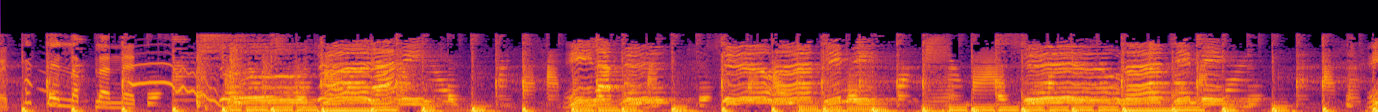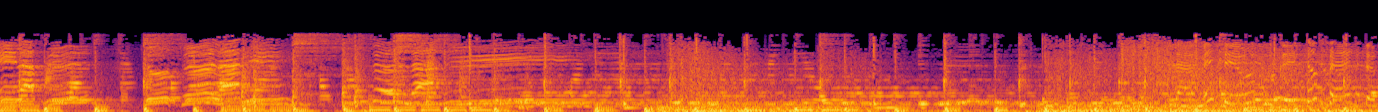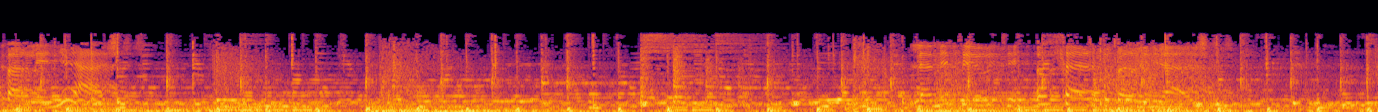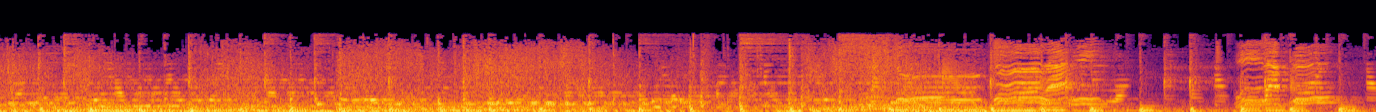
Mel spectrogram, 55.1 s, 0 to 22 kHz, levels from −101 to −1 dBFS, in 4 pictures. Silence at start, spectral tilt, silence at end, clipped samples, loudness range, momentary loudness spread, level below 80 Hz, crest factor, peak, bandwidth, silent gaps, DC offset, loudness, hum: 0 s; -5 dB/octave; 0 s; under 0.1%; 3 LU; 7 LU; -20 dBFS; 14 dB; -2 dBFS; 6.6 kHz; none; under 0.1%; -17 LUFS; none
